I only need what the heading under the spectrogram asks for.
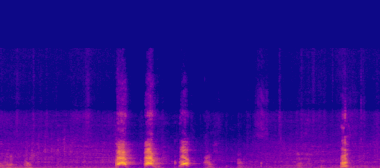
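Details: Playful Boxer dogs, a puppy with an adult, giving a quick burst of three loud barks about half a second apart, a few softer yips, then one more bark after a pause.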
